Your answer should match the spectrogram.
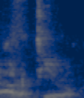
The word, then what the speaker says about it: Aotearoa: The Maori want us to say, I don't pronounce it right, but Aotearoa.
